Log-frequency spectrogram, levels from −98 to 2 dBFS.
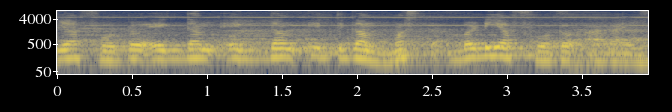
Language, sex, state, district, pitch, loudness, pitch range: Garhwali, male, Uttarakhand, Tehri Garhwal, 155 Hz, -16 LUFS, 135-165 Hz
